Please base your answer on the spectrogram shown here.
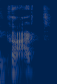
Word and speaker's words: Descartes: desde o tempo de Descartes ou de carta Como se fala em francês que possuou que a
